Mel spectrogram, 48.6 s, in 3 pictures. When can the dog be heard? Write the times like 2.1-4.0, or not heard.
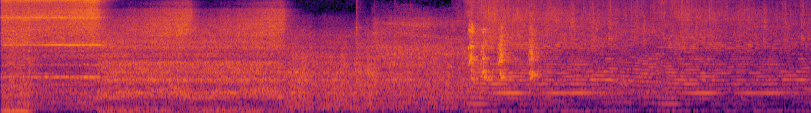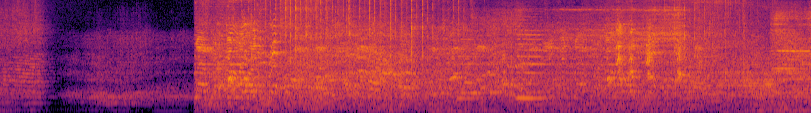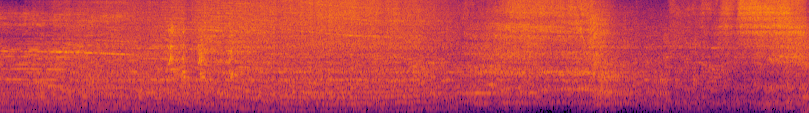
9.0-10.8, 28.4-30.0, 35.6-37.2.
